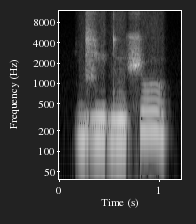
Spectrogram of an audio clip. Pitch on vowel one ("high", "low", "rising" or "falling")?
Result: low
